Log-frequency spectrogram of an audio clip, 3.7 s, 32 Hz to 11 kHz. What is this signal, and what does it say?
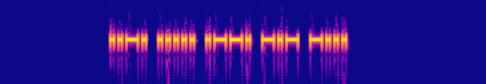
Morse code, heard as a keyed tone, about 40 wpm, 700 Hz. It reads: F5PKB
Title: DXCC-100 Call Signs - 5 Characters - Repeated 3x - 40wpm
